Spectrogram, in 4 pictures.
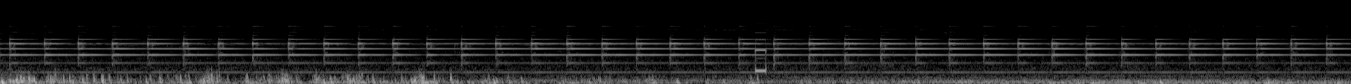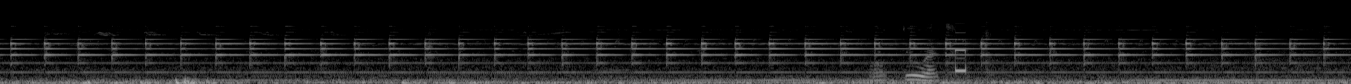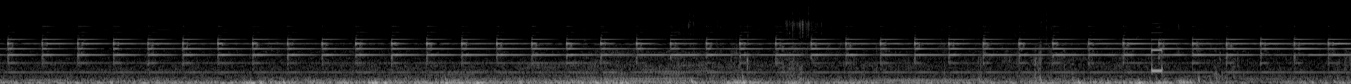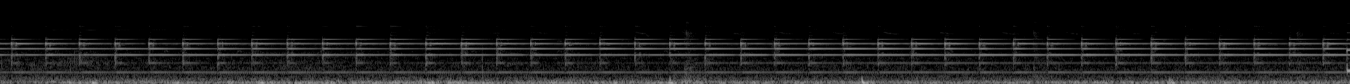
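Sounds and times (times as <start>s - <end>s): train wheels rumbling on rails: 0.0s - 49.5s
high ringing tones: 0.0s - 54.0s.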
